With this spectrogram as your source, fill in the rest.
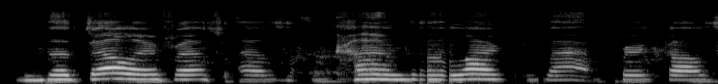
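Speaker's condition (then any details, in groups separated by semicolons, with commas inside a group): ALS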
